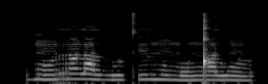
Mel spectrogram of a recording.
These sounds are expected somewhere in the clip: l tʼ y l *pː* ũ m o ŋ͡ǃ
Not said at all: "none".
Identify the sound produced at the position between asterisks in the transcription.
m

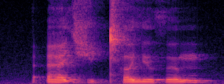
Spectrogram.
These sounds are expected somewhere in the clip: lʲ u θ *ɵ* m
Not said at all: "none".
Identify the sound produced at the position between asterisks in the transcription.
ɵ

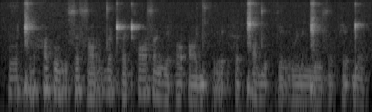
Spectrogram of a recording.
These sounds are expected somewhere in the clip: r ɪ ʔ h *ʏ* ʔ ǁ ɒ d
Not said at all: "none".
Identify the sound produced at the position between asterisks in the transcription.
ə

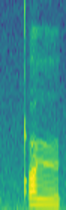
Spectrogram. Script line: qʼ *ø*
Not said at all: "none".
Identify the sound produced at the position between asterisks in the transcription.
ø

